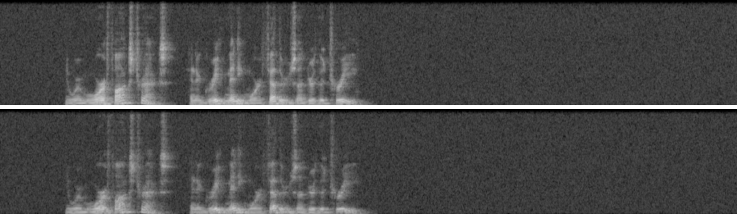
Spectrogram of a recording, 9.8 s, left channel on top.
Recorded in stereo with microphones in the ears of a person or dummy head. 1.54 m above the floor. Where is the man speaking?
70° left (ahead or behind), 1.3 m.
